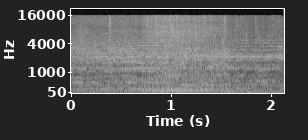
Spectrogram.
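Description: A film soundtrack mix: background music with held tones over the low running of a car engine and indistinct voices.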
